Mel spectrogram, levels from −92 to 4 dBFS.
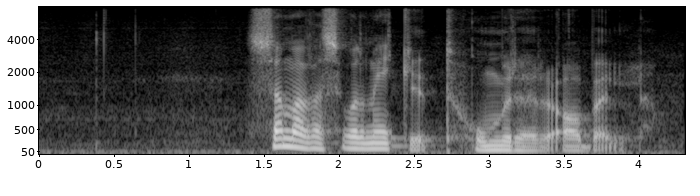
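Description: From 2.36 s, just after "us will", to the end, the speech turns slow and low: a wrong sample rate. Speed drops to about 0.73 and pitch falls about 5.5 semitones together, fitting 22 kHz audio played at 16 kHz. A pitch shift or time-stretch would change only one.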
